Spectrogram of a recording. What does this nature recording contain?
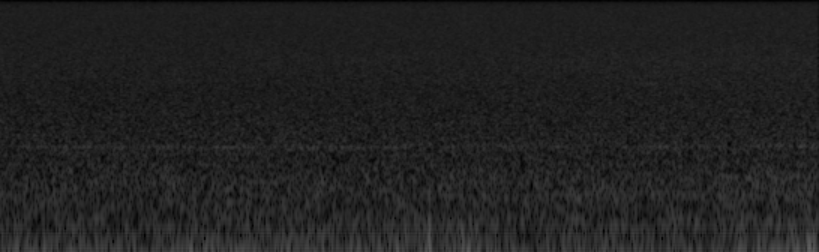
forest ambience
